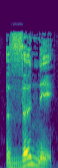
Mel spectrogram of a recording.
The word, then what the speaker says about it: venez: Okay, then classic ending for vous, Z here, and then you pronounce it et, vous venez, vous venez.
